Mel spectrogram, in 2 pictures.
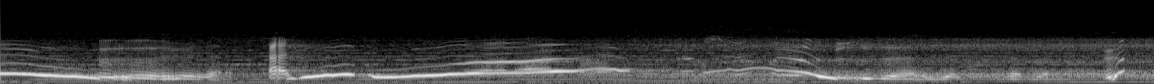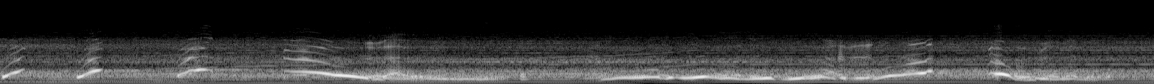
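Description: Whale vocalization: a long run of gliding, moaning calls that swoop up and down in pitch, with short squeals and brief gaps between phrases, sounding fairly loud over a low, steady hum.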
